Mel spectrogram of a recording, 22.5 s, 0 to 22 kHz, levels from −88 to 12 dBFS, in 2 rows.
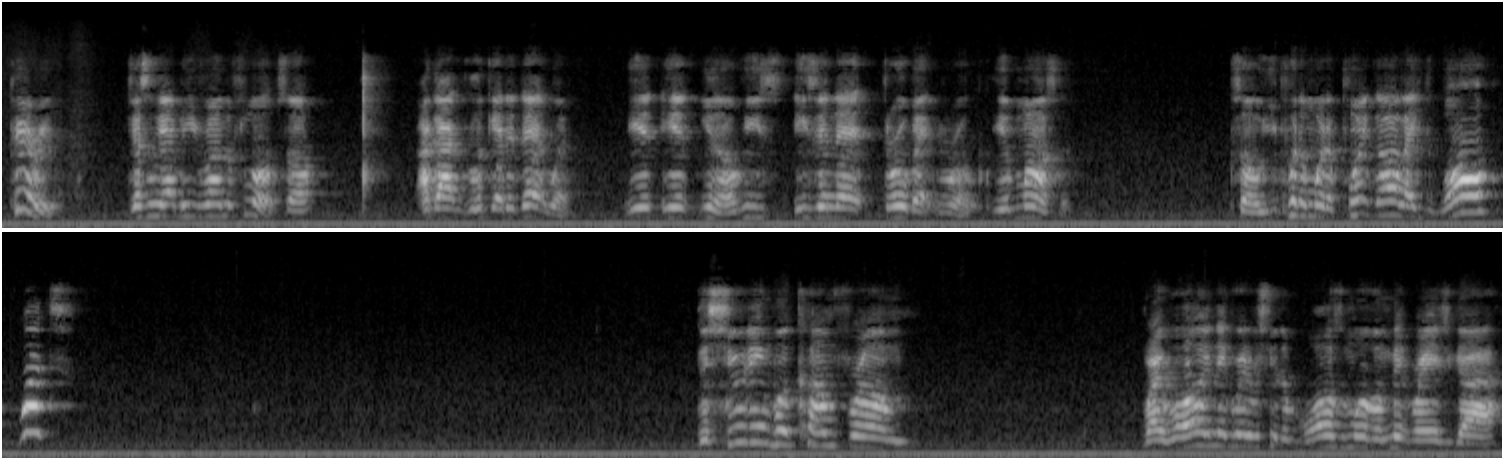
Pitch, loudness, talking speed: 90 Hz, -24 LUFS, 145 wpm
